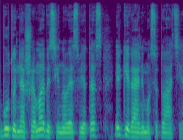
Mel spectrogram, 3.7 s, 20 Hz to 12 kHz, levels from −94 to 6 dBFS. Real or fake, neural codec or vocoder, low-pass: real; none; 10.8 kHz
